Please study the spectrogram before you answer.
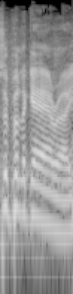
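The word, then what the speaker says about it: Superleggera: Super Leggera, yes, the lightweight Panigale.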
